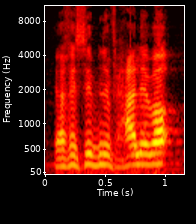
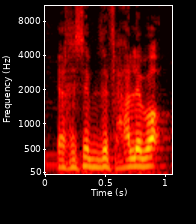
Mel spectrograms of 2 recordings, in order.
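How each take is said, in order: First: It is said loudly, almost shouting. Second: It is said at normal volume.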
